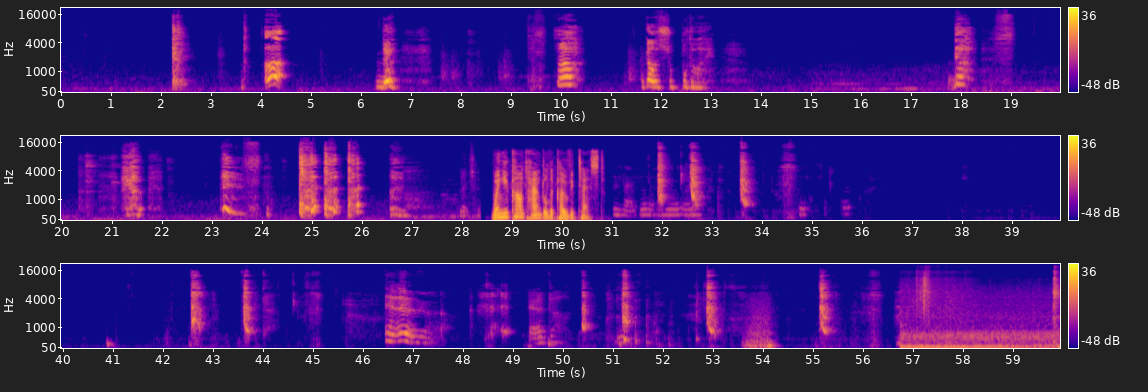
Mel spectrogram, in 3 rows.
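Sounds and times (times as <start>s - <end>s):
person coughing: 2.2s - 2.6s, 24.8s - 26.0s.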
